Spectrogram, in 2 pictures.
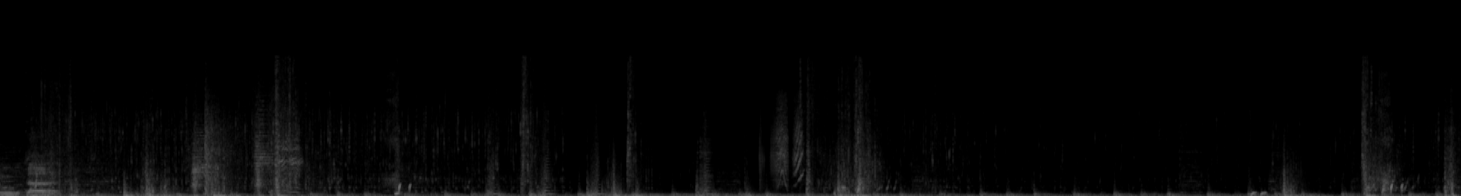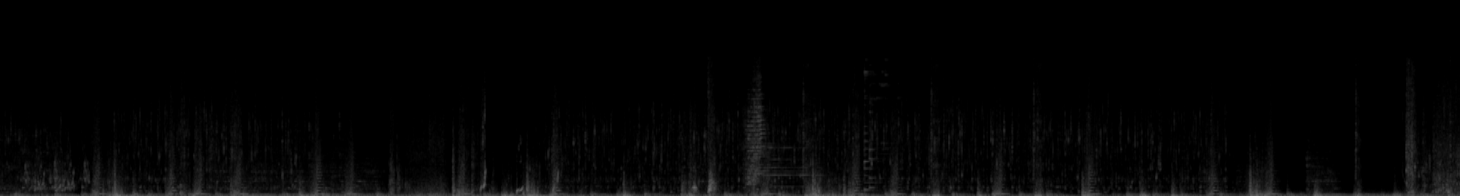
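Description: Video game sound effects blip and thud as a character jumps and attacks.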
